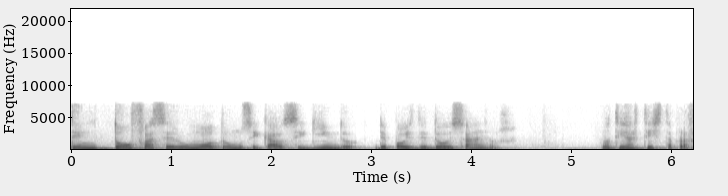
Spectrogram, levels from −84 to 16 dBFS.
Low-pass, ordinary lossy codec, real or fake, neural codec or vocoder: 7.2 kHz; none; fake; codec, 16 kHz in and 24 kHz out, 1 kbps, XY-Tokenizer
